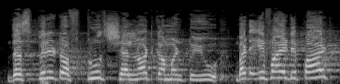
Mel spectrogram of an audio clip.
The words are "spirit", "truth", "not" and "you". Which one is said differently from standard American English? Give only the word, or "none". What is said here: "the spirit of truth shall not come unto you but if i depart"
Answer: truth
